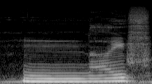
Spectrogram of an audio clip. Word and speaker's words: knife: Rosa watches the lightning movements, tries to make her That K is silent. knife Yes.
